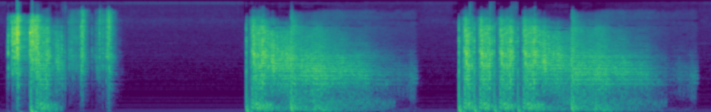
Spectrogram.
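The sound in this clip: Gunshot sound effect: three loud bursts of rapid gunfire separated by silence. The first is a short cluster of cracks, and the next two are longer volleys that each trail off.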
